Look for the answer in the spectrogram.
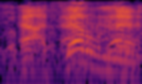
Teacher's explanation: وبعدين تيجي الراء مفخمه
